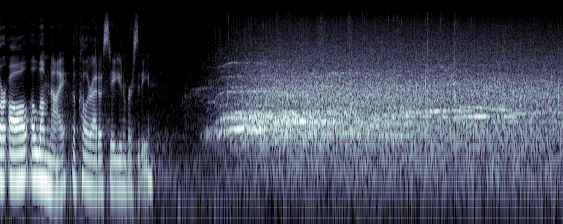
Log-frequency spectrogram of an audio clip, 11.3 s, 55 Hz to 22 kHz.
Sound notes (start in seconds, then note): 3.9 audience applauding and cheering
